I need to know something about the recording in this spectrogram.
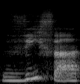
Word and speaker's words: WIFA: about the difference between via skates let's get into it they are pronounced via VIA via VIA are an ice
